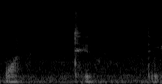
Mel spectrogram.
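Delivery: ordinary talk, nothing marked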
